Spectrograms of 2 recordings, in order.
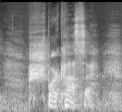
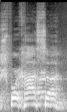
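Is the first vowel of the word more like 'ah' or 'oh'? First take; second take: ah; oh. First: The first vowel sounds like 'ah'. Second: The first vowel sounds like 'oh'. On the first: The speaker calls it wrong. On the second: The speaker calls it right.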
